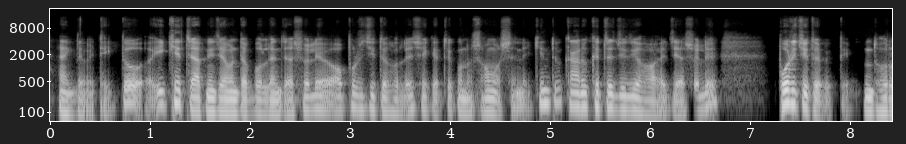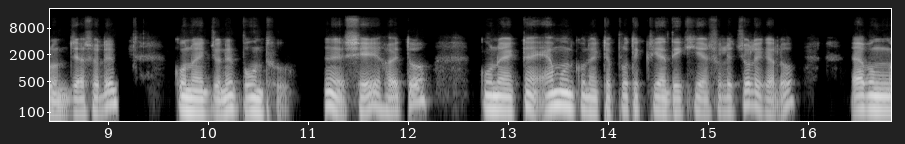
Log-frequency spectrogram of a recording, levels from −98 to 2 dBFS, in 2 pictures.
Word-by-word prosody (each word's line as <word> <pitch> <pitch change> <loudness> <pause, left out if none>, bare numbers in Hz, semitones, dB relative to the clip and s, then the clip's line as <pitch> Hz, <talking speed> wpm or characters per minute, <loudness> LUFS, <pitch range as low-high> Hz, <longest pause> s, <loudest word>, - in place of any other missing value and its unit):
একদমই 90 0 -4
ঠিক, - - -9
তো - - +2 0.3
এইক্ষেত্রে 150 -4 +2
আপনি 105 - +1
যেমনটা 100 -1 +3
বললেন 95 -1 +1
যে - - -3
আসলে 115 +1 -1 0.2
অপরিচিত 120 -1 -5
হলে 105 +2 -4
সেক্ষেত্রে 115 - -5
কোন 100 - 0 0.2
সমস্যা 100 -2 -1
নেই। - - -10
কিন্তু 160 +1 0
কারো 140 -1 +3
ক্ষেত্রে 135 -2 +1
যদি 115 -1 +1
হয় 90 - -2
যে, - - -1
আসলে - - -2 0.7
পরিচিত 155 -5 +6
ব্যক্তি - - -13 0.3
ধরুন 100 -5 0
যে - - 0
আসলে 110 +7 -2 0.7
কোন 115 -2 +6
একজনের 100 +5 +1
বন্ধু, 105 -2 +2 0.5
হ্যাঁ 135 -8 +3
সে 110 - +3 0.2
হয়তো 105 - -2 0.7
কোনো 120 -1 +6
একটা 135 - -3 0.2
এমন 140 0 +7
কোনো 115 -2 -1
একটা - - -4
প্রতিক্রিয়া 115 -1 -2
দেখিয়ে 100 +1 -2
আসলে 105 +1 -6
চলে 150 -3 0
গেল - - -4 0.8
এবং 120 0 +5
110 Hz, 155 wpm, -24 LUFS, 100-130 Hz, 0.8 s, এমন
